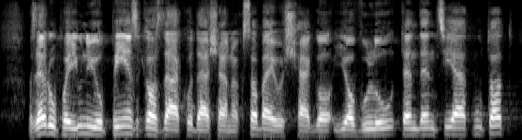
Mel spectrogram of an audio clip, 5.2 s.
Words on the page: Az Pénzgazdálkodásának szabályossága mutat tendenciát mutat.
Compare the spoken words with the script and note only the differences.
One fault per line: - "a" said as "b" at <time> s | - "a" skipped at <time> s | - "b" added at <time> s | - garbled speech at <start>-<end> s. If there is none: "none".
- "Európai Unió" added at 0.3 s
- "mutat" said as "javuló" at 3.3 s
